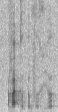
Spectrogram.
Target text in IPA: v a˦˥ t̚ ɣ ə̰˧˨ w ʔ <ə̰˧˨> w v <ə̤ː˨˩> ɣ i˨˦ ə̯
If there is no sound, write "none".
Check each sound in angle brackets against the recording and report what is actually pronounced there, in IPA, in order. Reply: ə̰˧˨, ə̤ː˨˩

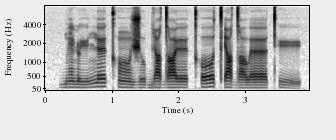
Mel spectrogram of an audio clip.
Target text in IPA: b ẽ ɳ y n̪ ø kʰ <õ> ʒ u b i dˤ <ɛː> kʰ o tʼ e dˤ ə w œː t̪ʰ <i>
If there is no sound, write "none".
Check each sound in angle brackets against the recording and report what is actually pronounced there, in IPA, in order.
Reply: õ, øː, y

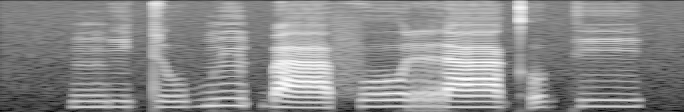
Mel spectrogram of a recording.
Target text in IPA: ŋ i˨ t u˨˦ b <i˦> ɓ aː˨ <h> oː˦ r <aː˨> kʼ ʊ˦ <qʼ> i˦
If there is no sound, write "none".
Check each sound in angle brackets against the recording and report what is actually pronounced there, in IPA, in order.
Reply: ĩ˦, f, aː˦, k

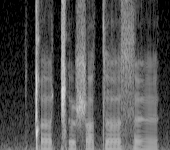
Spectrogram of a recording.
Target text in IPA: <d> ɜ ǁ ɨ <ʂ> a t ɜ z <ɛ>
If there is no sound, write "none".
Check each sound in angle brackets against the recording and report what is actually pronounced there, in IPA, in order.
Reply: ǃ, ʂ, ɛ

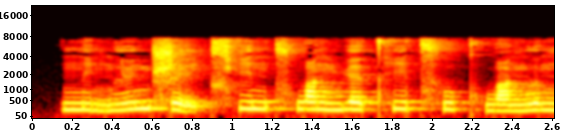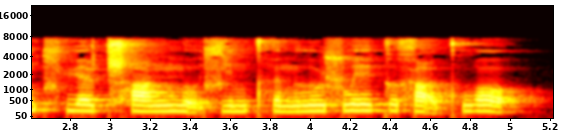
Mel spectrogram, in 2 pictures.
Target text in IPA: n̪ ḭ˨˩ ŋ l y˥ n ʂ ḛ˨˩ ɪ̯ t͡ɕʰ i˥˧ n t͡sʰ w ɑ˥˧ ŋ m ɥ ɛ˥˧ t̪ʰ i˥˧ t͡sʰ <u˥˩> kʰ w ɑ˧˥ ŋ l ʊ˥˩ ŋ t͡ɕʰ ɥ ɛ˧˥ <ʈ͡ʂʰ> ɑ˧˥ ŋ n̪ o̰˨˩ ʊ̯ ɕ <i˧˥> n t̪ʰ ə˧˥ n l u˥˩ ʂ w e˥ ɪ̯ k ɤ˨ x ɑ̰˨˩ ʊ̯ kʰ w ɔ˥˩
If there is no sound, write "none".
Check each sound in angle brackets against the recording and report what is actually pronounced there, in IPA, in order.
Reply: u˥˩, ʈ͡ʂʰ, i˧˥

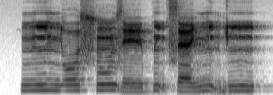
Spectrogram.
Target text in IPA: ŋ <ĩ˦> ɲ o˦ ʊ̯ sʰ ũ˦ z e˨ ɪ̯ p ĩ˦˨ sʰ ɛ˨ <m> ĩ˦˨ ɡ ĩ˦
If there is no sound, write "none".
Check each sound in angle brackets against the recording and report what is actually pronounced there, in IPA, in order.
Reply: ĩ˦, ɲ

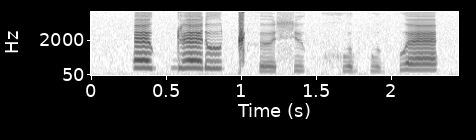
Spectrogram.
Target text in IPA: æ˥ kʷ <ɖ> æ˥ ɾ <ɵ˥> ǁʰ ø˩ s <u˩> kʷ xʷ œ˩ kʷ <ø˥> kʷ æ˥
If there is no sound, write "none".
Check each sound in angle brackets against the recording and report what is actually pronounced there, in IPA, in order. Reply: ɖ, ɵ˥, y˩, ø˩

